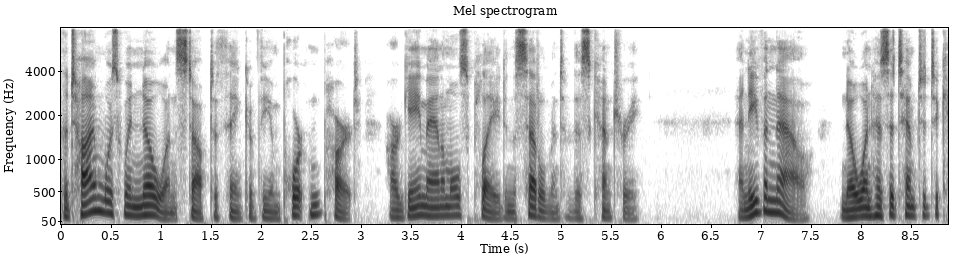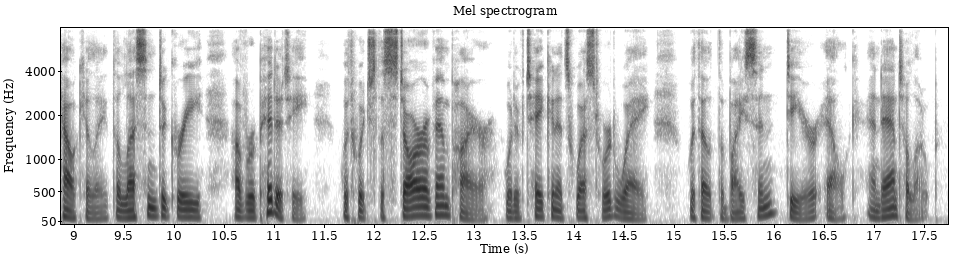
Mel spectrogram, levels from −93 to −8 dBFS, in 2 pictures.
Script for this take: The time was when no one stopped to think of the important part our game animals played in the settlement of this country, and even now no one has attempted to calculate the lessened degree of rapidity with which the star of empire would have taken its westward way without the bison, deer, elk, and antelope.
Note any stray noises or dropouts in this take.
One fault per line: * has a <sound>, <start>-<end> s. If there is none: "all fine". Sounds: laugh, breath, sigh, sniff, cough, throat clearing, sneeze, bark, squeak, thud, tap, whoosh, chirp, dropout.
all fine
